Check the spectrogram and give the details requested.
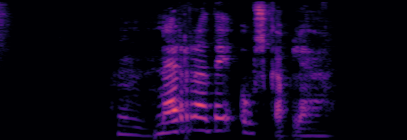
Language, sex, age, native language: Icelandic, female, 30-39, Icelandic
